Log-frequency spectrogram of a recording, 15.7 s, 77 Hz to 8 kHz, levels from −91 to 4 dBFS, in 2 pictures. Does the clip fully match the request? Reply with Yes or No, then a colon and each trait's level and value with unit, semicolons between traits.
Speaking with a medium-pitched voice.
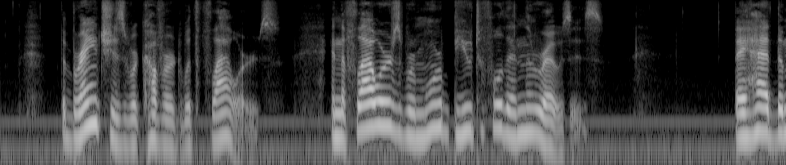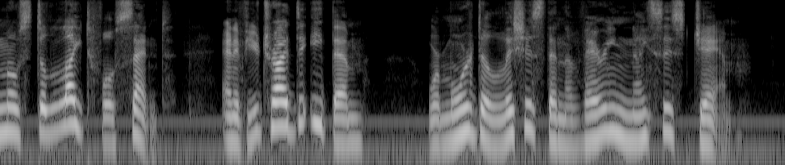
Yes: medium, 165 Hz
